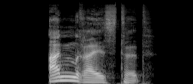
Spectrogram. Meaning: inflection of anreisen: 1. second-person plural dependent preterite 2. second-person plural dependent subjunctive II
- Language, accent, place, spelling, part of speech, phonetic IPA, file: German, Germany, Berlin, anreistet, verb, [ˈanˌʁaɪ̯stət], De-anreistet.ogg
